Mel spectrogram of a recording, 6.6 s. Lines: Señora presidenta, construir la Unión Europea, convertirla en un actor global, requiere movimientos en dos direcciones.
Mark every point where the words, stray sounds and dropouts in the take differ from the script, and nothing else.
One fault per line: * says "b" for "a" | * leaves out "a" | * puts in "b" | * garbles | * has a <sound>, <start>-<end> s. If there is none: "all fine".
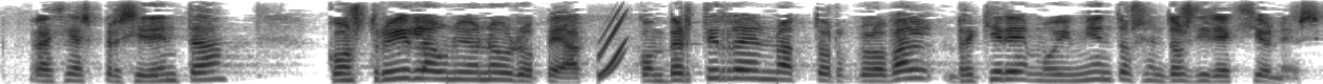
* has a chirp, 3.0-3.1 s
